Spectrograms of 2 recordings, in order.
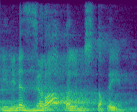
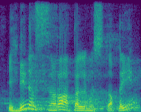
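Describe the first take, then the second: First: Sirat begins with a z-like sound. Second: Sirat begins with a plain s sound.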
